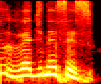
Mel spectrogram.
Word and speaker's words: Regenesys: How you pronounce it? Regenesys. Regenesis. It's a Regenesis.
